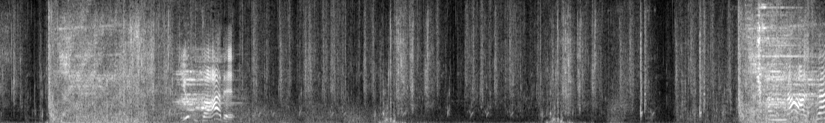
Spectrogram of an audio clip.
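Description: Magic spells burst and whoosh in a fantasy battle.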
